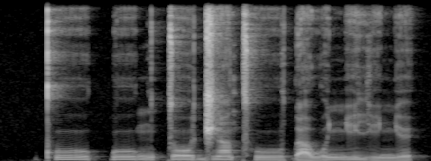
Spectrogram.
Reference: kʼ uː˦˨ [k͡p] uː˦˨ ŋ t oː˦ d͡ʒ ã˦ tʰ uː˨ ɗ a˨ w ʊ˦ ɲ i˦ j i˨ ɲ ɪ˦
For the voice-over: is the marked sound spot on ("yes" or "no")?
yes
